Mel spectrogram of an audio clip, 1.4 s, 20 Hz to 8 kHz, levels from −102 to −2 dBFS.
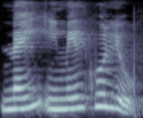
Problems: echo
